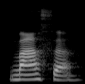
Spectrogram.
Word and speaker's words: massa: The letters A, E, and O each have an open and closed variant, and many Portuguese words differ only in the openness of the vowel.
